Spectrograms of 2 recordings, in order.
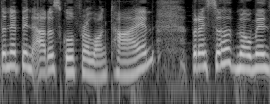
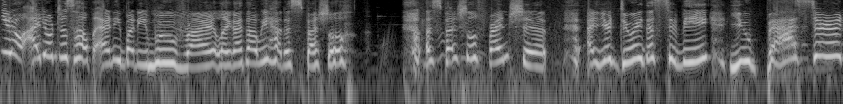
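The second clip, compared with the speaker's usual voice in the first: mock desperate begging, higher; 6 semitones higher than usual. Retelling how the book's character begs the reader to stop: imitating desperate pleading. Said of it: "increasingly more desperate".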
